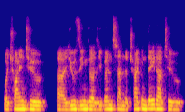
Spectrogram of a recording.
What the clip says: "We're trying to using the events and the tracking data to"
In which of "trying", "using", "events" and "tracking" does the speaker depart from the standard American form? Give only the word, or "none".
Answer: none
